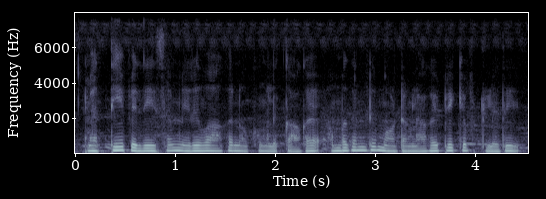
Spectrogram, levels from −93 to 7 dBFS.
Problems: low volume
